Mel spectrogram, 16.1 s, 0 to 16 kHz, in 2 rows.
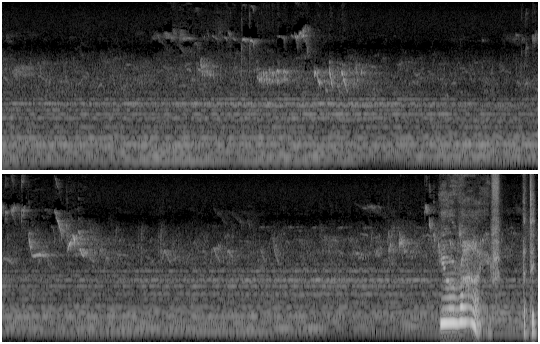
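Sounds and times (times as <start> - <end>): ambient music pad: 0.0 - 16.0.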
